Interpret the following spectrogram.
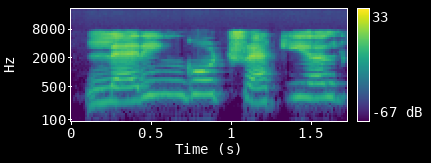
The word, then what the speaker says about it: laryngotracheal: A pair of lungs, pair of branches, laryngotracheal chamber. Please pronounce it properly.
